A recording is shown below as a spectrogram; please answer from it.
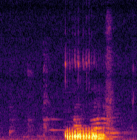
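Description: French bulldog giving one short, low vocal sound about halfway through, lasting about half a second and starting suddenly.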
